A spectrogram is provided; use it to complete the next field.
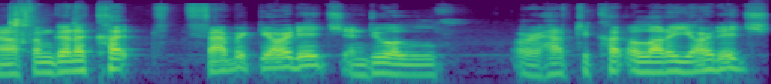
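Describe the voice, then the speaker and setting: The pace is moderate. The pitch swings very widely. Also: man, medium pitch for a man. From Hawaii. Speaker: quilting livestream host. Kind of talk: casual chat.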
